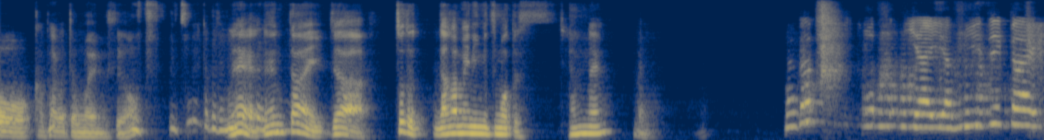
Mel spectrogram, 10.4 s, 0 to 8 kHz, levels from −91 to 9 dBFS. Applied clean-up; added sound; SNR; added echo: neural mask model DeepFilterNet 3.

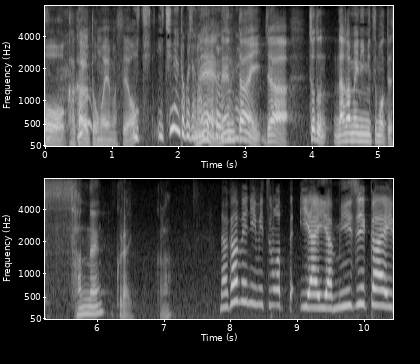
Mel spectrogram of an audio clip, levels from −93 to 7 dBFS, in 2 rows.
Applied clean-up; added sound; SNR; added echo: none; none; none; none.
